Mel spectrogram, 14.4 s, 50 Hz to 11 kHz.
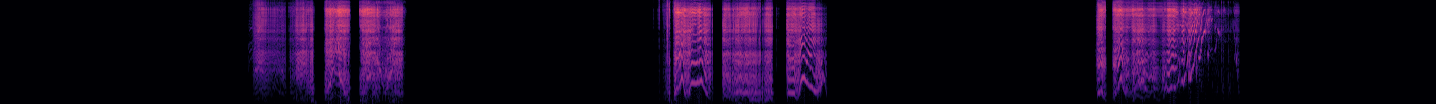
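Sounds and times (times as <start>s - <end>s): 
medium balloon squeaks and creaks: 2.5s - 4.0s, 6.6s - 8.3s, 11.0s - 12.4s.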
